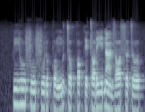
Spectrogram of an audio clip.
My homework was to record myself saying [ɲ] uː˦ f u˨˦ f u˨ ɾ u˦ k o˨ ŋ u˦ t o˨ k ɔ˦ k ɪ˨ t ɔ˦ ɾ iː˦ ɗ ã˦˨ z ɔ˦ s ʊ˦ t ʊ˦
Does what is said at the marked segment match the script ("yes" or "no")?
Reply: yes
